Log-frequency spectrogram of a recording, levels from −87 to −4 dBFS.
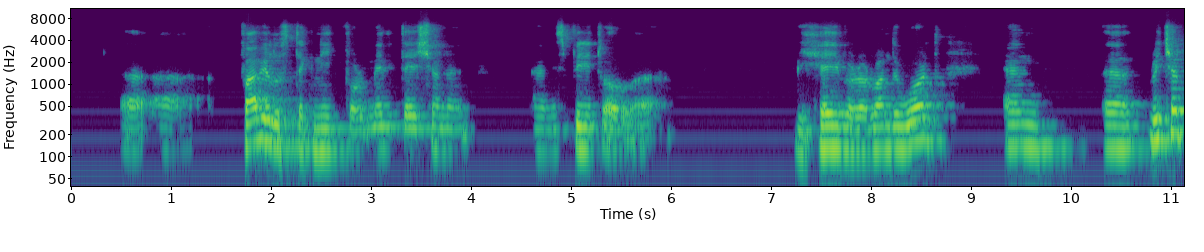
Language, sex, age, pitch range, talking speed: English, male, 50-69, 115-150 Hz, 85 wpm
